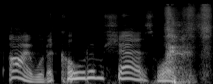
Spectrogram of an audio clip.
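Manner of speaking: put-on high, slow, British-tinged Aussie accent; Aussie Simpsons line, overdone. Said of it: "Simpsons Aussie accent".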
